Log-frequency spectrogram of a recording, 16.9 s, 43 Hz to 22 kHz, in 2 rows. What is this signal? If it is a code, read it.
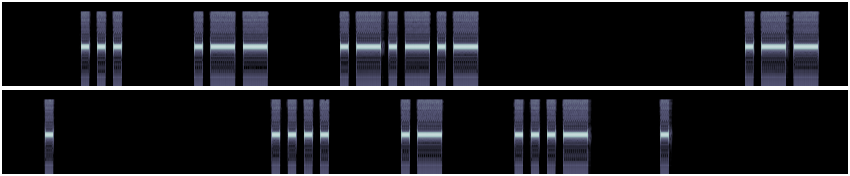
Morse code, heard as a keyed tone, about 15 wpm, spaced as for 8 wpm, 800 Hz. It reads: SW. WE HAVE
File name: Spaced Characters / Spaced Characters-mp3s / Weather 5 5 sp @13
